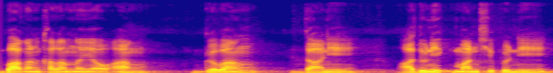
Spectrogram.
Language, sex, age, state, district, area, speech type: Bodo, male, 45-60, Assam, Kokrajhar, urban, spontaneous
